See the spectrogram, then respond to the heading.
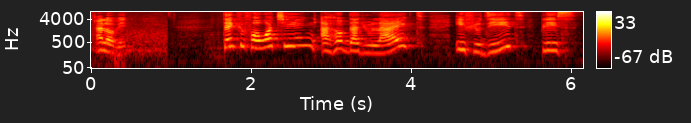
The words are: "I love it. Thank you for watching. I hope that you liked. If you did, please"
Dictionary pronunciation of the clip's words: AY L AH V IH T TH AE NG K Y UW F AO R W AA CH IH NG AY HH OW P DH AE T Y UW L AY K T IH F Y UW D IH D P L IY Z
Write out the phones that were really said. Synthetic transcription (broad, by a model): AY L AH V IH T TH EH NG K Y UW F AO R W AA CH IH NG AY HH OW P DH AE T Y UW L AY K T IH F Y UW D IH D P L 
